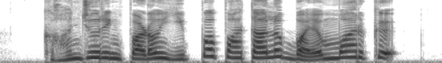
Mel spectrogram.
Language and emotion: Tamil, fearful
